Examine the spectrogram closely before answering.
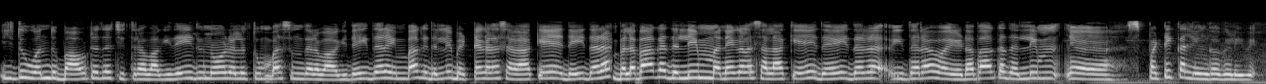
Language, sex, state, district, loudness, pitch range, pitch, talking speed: Kannada, female, Karnataka, Bellary, -14 LUFS, 250-285 Hz, 270 Hz, 135 wpm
